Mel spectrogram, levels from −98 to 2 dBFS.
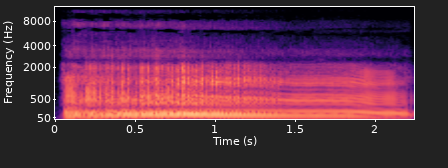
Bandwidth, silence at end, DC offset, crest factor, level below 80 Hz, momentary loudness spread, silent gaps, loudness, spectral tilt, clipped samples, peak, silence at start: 8.2 kHz; 0 s; under 0.1%; 18 dB; -42 dBFS; 9 LU; none; -20 LUFS; -8.5 dB/octave; under 0.1%; -2 dBFS; 0.05 s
